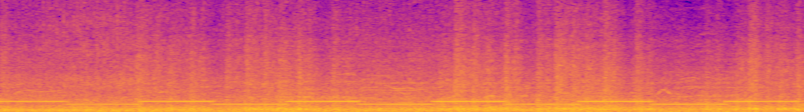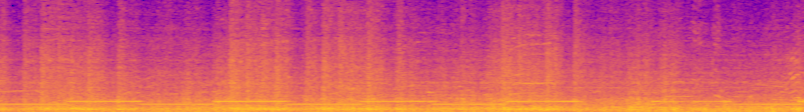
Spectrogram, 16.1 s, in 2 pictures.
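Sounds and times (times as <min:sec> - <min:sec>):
level-crossing alarm two-tone: 0:00.0 - 0:16.0
train wheels clattering: 0:01.2 - 0:15.2.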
